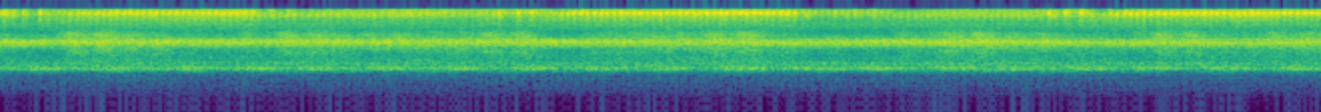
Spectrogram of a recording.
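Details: Crickets chirping in a forest, a dense, unbroken insect chorus of steady high-pitched trilling bands layered at several pitches, holding an even loudness throughout with no pauses or other clear sounds.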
